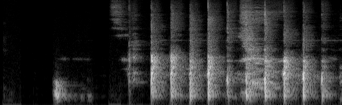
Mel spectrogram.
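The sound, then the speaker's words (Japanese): A short round of hand clapping given spontaneously after someone finishes speaking: about ten crisp, sharp claps in a quick, even rhythm, fairly loud, preceded by a brief low murmur and a moment of quiet. “思わず拍手してしまいました。”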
